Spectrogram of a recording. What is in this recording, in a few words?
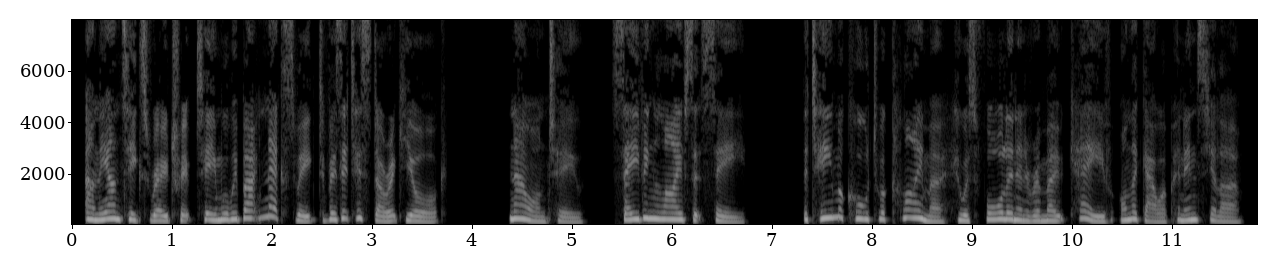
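English, female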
